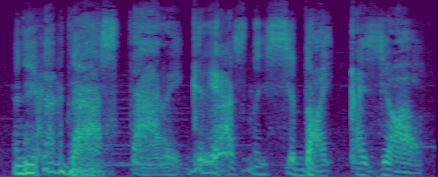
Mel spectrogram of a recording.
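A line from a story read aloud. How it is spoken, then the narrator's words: Whispered. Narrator (Russian): прошептала Рия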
